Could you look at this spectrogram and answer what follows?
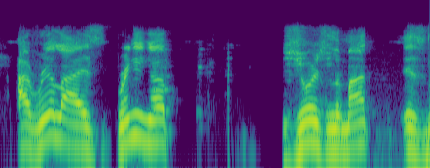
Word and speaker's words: Georges Lemaitre: Georges Lemaitre.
